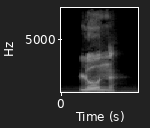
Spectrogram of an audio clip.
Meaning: 1. an anabranch of the river Rhone 2. any diverging branch of a river
- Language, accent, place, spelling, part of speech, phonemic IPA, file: French, France, Lyon, lône, noun, /lon/, LL-Q150 (fra)-lône.wav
